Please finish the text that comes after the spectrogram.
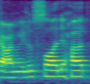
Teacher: جب ہم نے ادغام کیا یعنی ملایا لام کو صاد کے ساتھ تو الف لام بھی حذف ہو گیا اور واو مدہ بھی حذف ہو گئی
